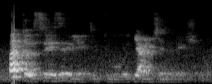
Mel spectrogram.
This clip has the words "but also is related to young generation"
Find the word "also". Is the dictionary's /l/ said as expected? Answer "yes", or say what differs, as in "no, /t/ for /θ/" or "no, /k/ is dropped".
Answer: no, /l/ is dropped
